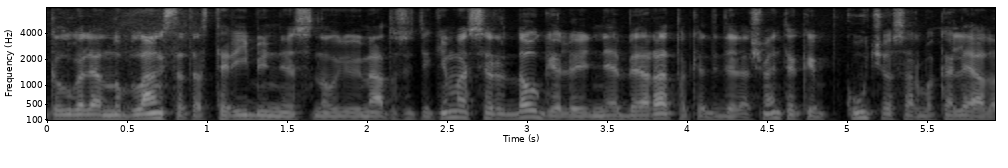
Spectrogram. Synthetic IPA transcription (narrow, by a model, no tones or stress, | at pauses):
ɡɐlˠuɡɐlʲɛnʊblˠɐŋkst̪ɐt̪ɐst̪ɐɾʲiːbʲɪnʲɪsnɐʊjuːjumʲæːt̪uːsʊt̪ʲɪkʲɪmɐsɪrd̪ɐʊɡʲɛlʲʊnʲɛbʲeːɾɐt̪oːkʲɛd̪ʲɪd̪ʲɛlʲɛːʃʲʋɛnʲt̪ʲeːkɐɪpkuːt͡ʃʲoːsɐrbɐkɐlʲæːd̪oː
